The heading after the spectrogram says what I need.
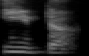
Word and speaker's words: eta: This symbol is actually pronounced as eta.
